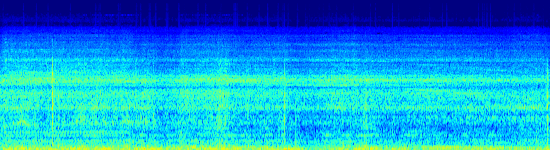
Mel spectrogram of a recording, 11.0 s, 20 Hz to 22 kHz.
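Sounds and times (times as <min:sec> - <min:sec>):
wind noise on microphone: 0:00.0 - 0:11.0.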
